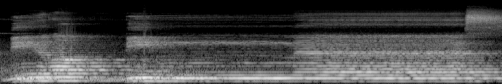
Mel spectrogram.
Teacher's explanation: Kalau sama, mirabbinnas, [bernyanyi] ini ba dan nun persis sama kadarnya. Tapi, nun karena punya sifat ghunnah, maka dia ditahan lebih lama daripada huruf ba. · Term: gunnah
